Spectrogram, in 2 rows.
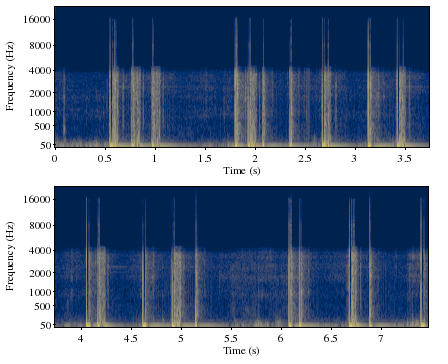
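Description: Rapid, uneven volley of rifle fire from several semi-automatic rifles firing together, among them 6.5 Grendel AR-15s: about twenty loud shots, two or three a second, some nearly on top of each other.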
